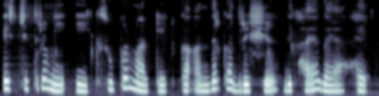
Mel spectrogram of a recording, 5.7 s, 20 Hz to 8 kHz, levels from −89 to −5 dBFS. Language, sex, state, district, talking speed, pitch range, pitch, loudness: Hindi, female, Assam, Kamrup Metropolitan, 135 wpm, 200-245 Hz, 210 Hz, -16 LUFS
